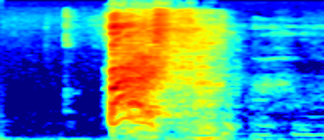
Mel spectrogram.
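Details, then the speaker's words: Woman who reports feeling unwell: a single forceful, wet-sounding sneeze with a sharp explosive burst, then a brief trailing exhale. "i'm sorry oh i wasn't expecting him to be that powerful"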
